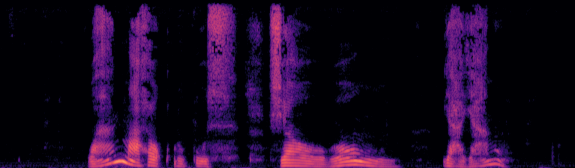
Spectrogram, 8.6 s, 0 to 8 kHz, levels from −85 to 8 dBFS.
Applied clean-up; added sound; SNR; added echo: none; none; none; none.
